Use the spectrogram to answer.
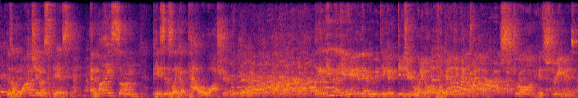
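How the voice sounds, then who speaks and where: A man in his thirties doing a profane stand-up comedy set, working the crowd in a comedy club. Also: on the high side. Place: comedy club stage with laughing audience. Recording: echoey club, distant mic, crowd laughter.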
